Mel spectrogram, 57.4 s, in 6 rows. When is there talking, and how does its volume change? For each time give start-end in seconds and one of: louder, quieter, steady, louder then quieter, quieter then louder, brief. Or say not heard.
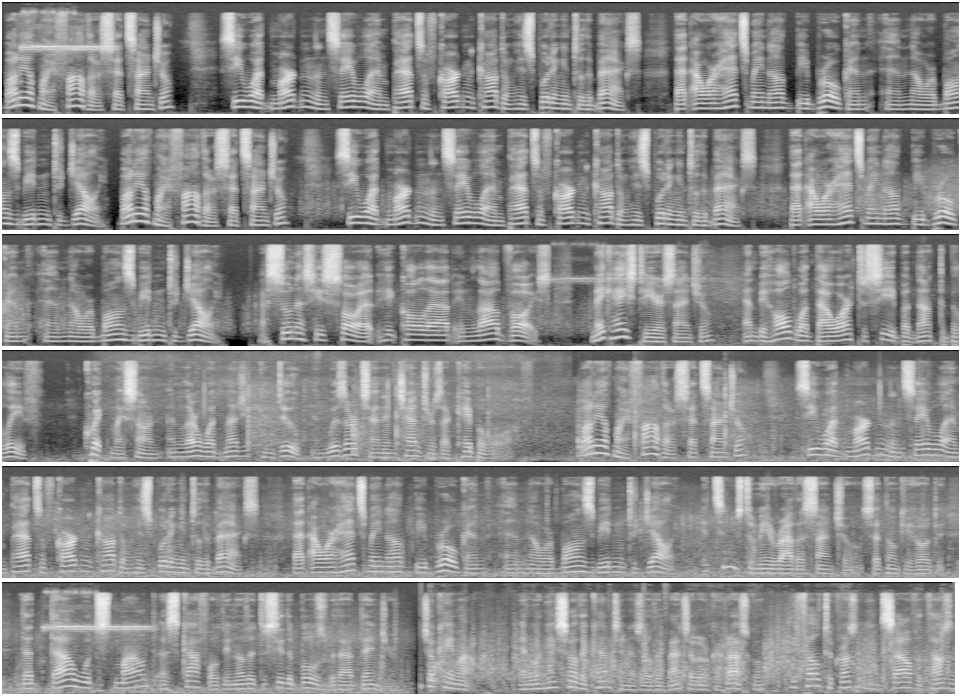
0.0-57.3 steady.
